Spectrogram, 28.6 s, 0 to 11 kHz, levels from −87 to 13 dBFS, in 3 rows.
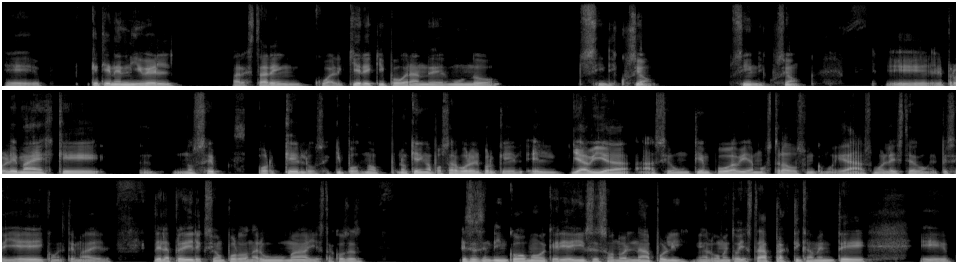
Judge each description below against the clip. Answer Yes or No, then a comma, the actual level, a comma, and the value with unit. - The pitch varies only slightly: Yes, narrow, 1.9 semitones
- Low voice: Yes, very low, 95 Hz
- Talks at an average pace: Yes, average, 170 wpm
